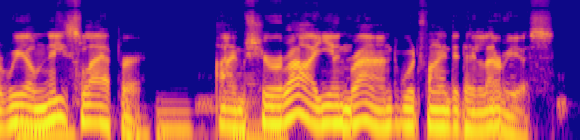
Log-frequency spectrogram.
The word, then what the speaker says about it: Ayn: Her name is pronounced Ayn, not Ayn. No, I'm pretty sure it is pronounced Ayn.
